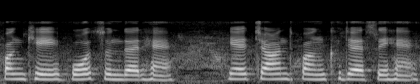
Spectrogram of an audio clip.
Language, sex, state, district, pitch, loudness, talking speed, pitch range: Hindi, female, Haryana, Charkhi Dadri, 235 Hz, -16 LUFS, 130 wpm, 225-245 Hz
